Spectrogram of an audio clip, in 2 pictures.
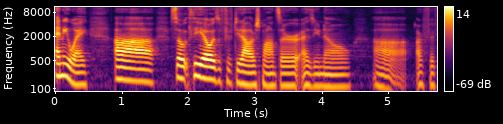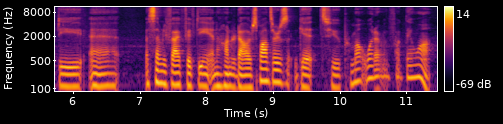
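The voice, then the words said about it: Husky, throaty voice. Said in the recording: “I have a frog in my throat.”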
